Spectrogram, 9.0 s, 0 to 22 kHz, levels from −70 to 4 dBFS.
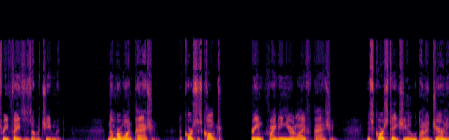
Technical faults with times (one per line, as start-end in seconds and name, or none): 4.39-5.05 call audio freeze
5.25-5.28 skip ahead
5.55-8.97 jitter buffer slow-down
